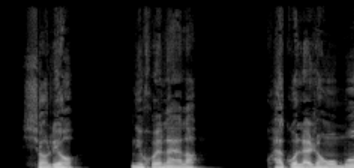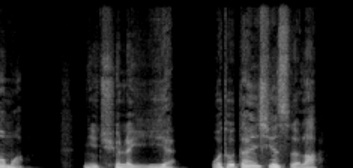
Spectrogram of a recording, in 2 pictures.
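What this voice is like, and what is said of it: Young girl's voice. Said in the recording (Chinese): “只听一个少女的声音说道”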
